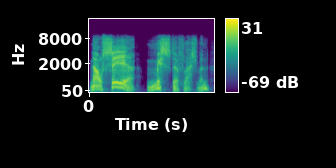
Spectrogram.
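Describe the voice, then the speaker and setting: An actor playing a ruthless sea captain with a slow, commanding, threatening way of speaking. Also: male voice, mid-range voice, huge pitch swings, pushed and bright, husky, dry recording, exaggerated voice. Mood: menacing.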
